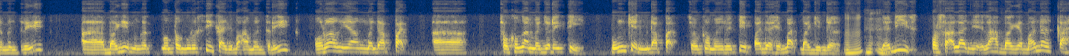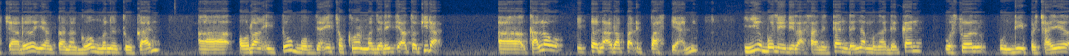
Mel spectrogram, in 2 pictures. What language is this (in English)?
Malay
